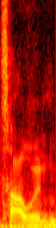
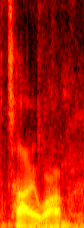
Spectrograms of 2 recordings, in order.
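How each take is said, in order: First: The name is said with its Welsh pronunciation. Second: The name is said like the word Taiwan. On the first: This is how local Welsh speakers say it. "They like to call it Tywyn" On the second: This is how English speakers say it. "in English we say Taiwan"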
